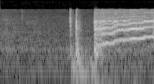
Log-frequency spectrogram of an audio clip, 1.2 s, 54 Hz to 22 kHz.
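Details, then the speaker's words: Nissan Maxima A32 wipers give clunks, then a harsh dry squealing creak rising in pitch as they sweep; the wiper blades are ruled out, and worn bushings in the wiper pivot shafts are suspected. "когда включаем дворники сдаётся ужасный скрип которые режут душу"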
